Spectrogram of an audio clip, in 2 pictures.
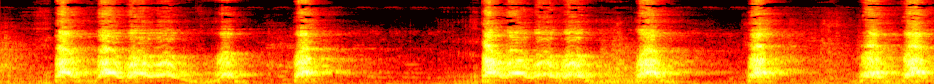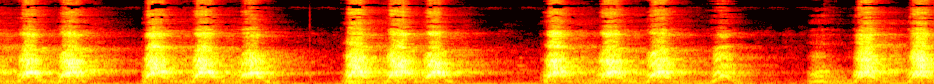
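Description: A Thai Bangkaew dog barks in quick bursts, sharp repeated woofs grouped in runs of three or four.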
